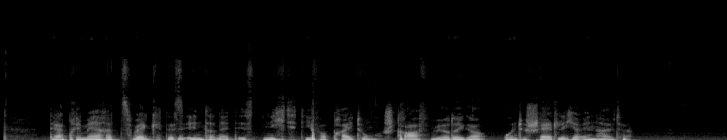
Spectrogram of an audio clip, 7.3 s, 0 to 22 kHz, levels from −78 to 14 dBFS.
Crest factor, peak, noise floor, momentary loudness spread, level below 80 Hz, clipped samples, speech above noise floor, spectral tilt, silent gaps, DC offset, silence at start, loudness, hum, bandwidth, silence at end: 18 dB; 0 dBFS; -59 dBFS; 7 LU; -36 dBFS; under 0.1%; 41 dB; -10 dB/octave; none; under 0.1%; 0.5 s; -20 LUFS; none; 6.2 kHz; 1 s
